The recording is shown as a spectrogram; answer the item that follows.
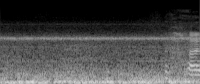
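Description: Vertical indoor skydiving wind tunnel running: a loud, steady rush of air and fan rumble, with a thin high whine held above it.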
